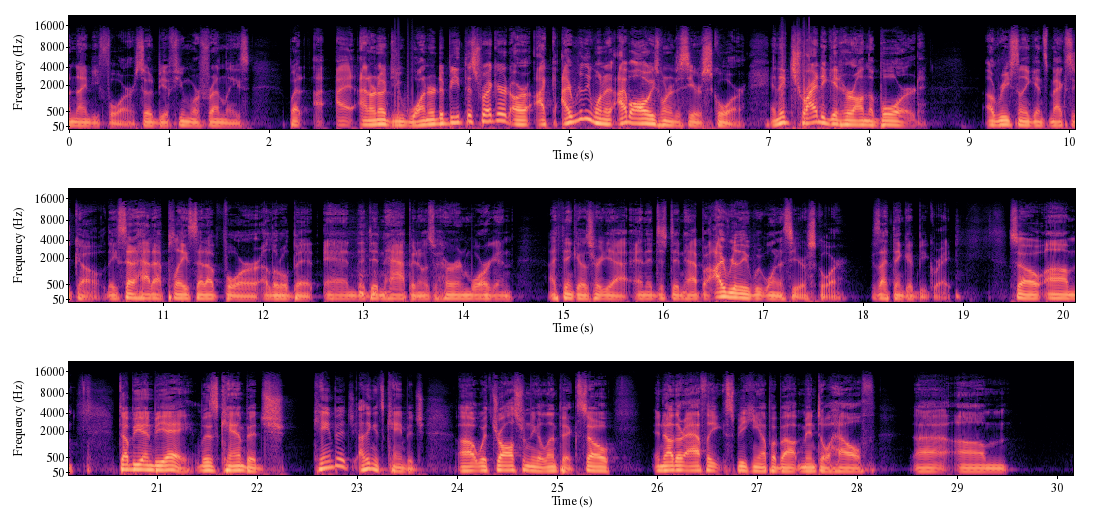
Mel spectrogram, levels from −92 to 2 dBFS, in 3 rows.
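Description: At 3.26 s the speech is broken by a short burst of loose connector crackle lasting until about 3.45 s, and a second burst follows from 7.12 to 7.41 s. Both come from a worn or dirty contact making and breaking as it shifts. That chops the signal on and off in rapid succession, and any DC present on the line turns each break into a pop. The result is an irregular, scratchy crackle.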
